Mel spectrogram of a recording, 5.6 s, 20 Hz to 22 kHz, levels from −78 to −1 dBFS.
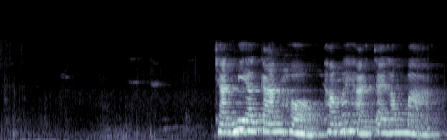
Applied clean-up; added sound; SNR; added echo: neural separator model SepFormer DNS4.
